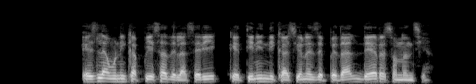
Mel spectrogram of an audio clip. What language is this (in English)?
Spanish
